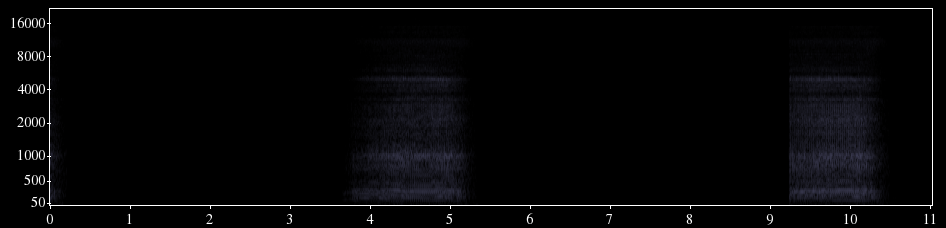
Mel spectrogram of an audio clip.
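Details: Slow, regular snoring: two long, harsh snores a few seconds apart, with quiet between them.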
